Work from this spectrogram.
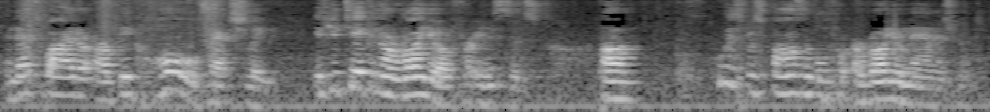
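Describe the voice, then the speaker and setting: A Dutch-accented man in his fifties gives a lecture, his fairly high voice reaching the mic from a distance. The small room adds a noticeable echo, and a faint hum sits underneath as he works through his points with frequent "uh"s. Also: expressive, brisk. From Netherlands. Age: 50s. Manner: earnest and explanatory, frequent uh fillers. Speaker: guest speaker. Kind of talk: public lecture. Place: small dim room with a projection screen, live audience. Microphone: distant camera mic.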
